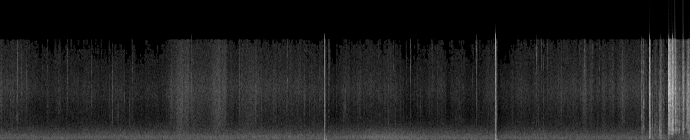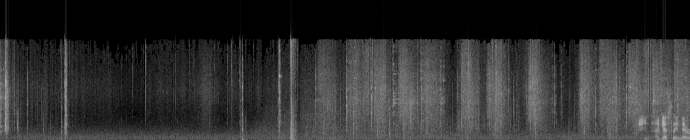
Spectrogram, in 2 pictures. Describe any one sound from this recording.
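A torch burns with a steady, soft crackle.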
